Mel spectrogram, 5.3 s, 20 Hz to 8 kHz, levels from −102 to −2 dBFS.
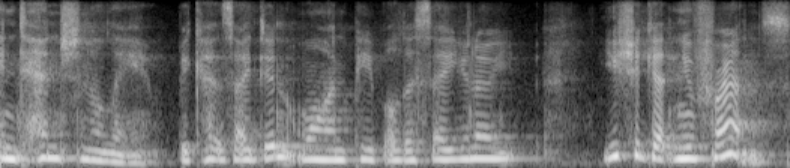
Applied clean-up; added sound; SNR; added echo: none; none; none; none.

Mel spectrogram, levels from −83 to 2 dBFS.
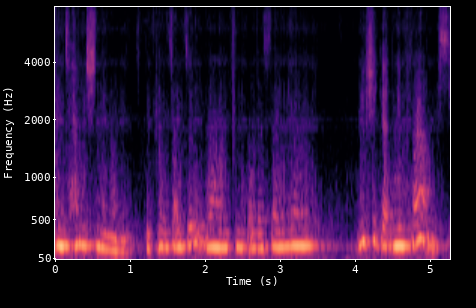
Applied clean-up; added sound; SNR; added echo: neural separator model SepFormer DNS4.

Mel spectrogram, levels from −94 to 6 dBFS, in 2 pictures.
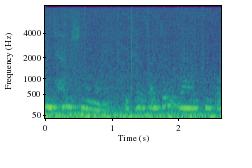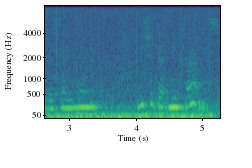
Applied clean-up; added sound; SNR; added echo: none; Crackle; 0 dB; reverberation time 0.5 s.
